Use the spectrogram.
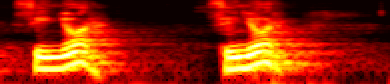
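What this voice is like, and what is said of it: Put-on Spanish accent. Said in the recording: “excuse my accent, but here it comes”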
